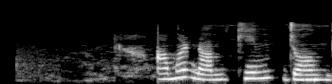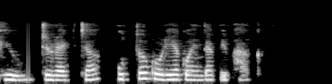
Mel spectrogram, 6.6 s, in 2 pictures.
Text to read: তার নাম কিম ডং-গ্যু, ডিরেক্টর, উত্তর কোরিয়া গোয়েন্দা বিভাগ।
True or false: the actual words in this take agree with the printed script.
false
